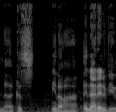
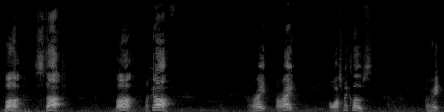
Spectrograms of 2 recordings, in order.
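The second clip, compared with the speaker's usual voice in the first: high, strained call to mom in another room; a grown man calling back to his nagging mom; 12 semitones higher than usual. Acted. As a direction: pitch way up, yelling across the house. Yelling up at mom mid-show.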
